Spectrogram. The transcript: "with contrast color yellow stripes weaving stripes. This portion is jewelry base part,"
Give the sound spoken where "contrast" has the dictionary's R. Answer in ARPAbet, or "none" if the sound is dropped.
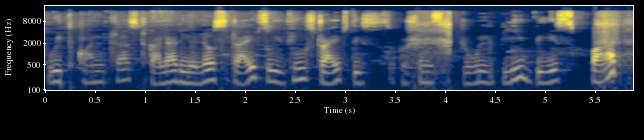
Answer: R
